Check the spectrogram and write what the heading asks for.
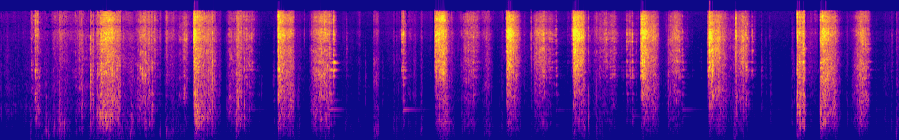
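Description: Snow shovel chopping and scraping into hard, crusty packed snow: a quick, irregular run of sharp crunches, about two a second.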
